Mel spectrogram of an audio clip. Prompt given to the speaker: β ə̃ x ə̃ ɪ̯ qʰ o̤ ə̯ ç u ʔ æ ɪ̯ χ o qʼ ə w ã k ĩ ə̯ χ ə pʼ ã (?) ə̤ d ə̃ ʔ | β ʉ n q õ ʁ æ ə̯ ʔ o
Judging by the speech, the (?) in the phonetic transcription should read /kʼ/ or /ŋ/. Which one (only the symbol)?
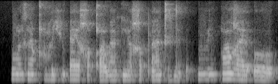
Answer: kʼ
